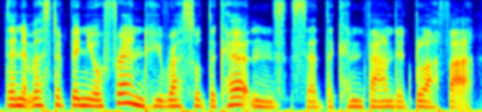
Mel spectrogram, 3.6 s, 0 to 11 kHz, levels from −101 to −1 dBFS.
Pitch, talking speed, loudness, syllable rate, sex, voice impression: 180 Hz, 250 wpm, -20 LUFS, 5.8 syllables/s, female, feminine, slightly gender-neutral, slightly old, thin, slightly relaxed, powerful, very bright, hard, very clear, very fluent, slightly raspy, cool, intellectual, refreshing, slightly sincere, slightly calm, slightly friendly, slightly reassuring, slightly unique, slightly elegant, slightly wild, very lively, strict, very intense, very sharp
